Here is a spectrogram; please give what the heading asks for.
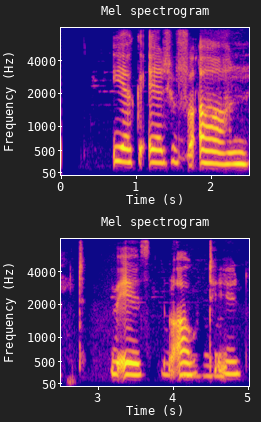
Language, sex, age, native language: Icelandic, female, 8, Icelandic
